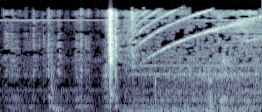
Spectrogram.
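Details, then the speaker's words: Manfredi Prisma Galileo laser machine, water circuit switched on by key: sharp switch click, then steady low hum with faint rising whine as the coolant pump spins up and runs smoothly; green light confirms water circuit OK. "noise that's the water circuit and now all the green light signals that that the water certkey is on and everything is fine"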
